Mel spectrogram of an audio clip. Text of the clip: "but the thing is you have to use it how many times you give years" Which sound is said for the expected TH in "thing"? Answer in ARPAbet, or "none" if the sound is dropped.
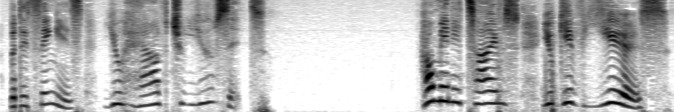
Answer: TH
